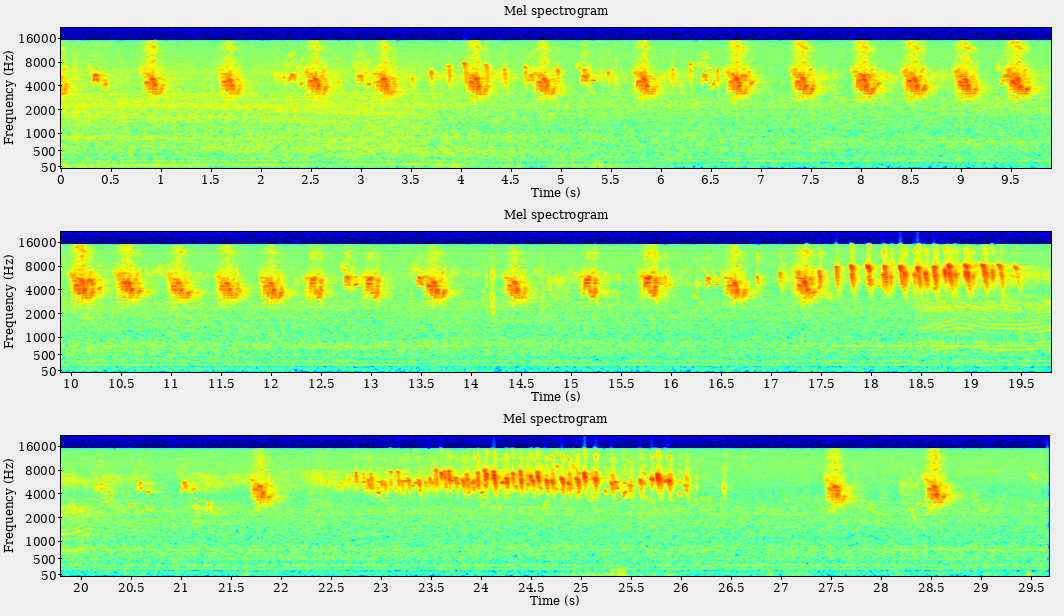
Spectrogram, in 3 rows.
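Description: A bird chirps over and over, about twice a second, for the first half. Then come a brief buzzy trill and scattered chirps. Under it runs a faint steady low hum from the Federal Signal STL-10 siren still slowly winding down after its blast.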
